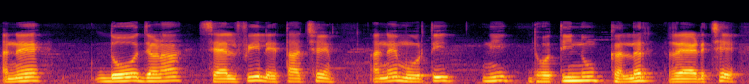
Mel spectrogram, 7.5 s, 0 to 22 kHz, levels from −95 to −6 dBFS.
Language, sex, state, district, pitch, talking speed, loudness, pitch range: Gujarati, male, Gujarat, Valsad, 160 Hz, 95 wpm, -17 LUFS, 140-175 Hz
